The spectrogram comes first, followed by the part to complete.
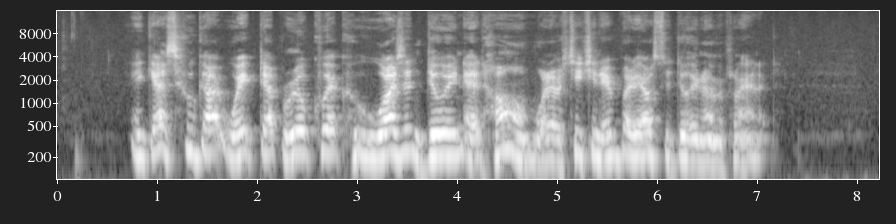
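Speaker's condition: Parkinson's disease; voice shakes, body shakes

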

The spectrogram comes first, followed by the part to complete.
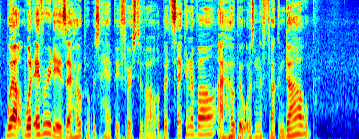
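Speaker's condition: No condition

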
